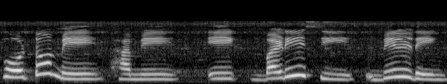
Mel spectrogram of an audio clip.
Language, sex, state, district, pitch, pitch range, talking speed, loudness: Hindi, female, Bihar, West Champaran, 255 Hz, 235-330 Hz, 105 wpm, -16 LUFS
